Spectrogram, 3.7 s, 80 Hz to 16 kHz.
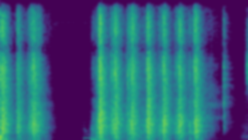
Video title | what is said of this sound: Sunday Stream 17th January 2021 | quite similar but a little bit deeper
